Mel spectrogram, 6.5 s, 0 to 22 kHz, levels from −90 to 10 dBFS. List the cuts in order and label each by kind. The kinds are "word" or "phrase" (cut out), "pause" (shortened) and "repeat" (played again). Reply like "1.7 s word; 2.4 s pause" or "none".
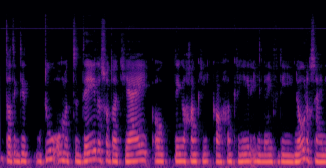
none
